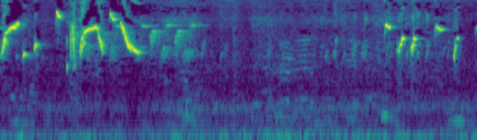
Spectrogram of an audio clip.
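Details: Goldfinch mule under song training produces a brief burst of high swooping whistles, followed by a quieter stretch with only a few faint chirps over background hum.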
